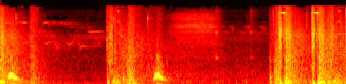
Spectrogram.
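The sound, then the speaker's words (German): Simple pistol gunfire in a video game: a few sharp, loud shots arriving in separate bursts, with quieter stretches between them and no talking. “Wir haben die mit den einfachen Pistolen, wie wir gerade hörten.”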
